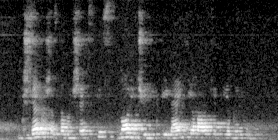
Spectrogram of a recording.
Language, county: Lithuanian, Vilnius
